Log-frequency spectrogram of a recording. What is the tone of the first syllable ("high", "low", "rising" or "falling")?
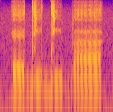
low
